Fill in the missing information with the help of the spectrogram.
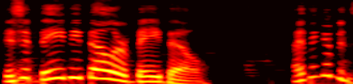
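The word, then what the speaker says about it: Babybel: Baby Bell.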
